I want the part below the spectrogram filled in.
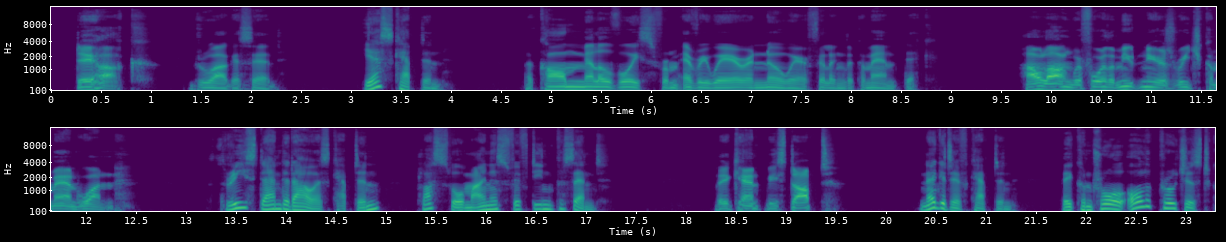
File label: audiobook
